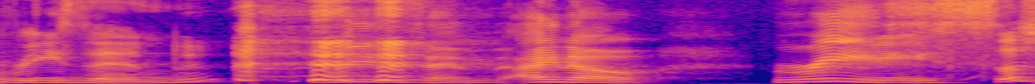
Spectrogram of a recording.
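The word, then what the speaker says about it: Rhysand: I kept saying Rysand because it looks like Rysand. Yeah, but his nickname is Reese. I know. Okay, so Reese. It's like you're saying reason.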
